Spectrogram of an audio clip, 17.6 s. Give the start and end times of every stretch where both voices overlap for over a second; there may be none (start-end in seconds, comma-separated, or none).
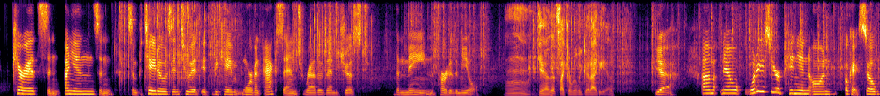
none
